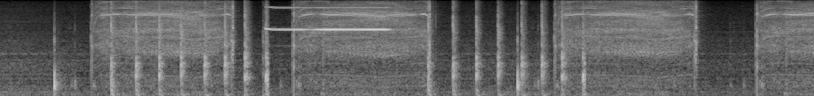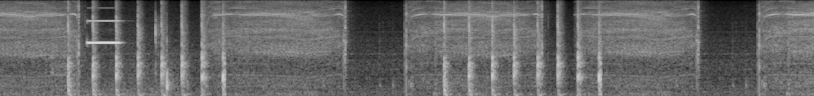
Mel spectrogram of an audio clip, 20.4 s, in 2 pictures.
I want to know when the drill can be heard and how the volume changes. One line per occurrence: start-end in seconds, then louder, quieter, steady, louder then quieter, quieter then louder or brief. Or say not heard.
0.0-20.3 steady.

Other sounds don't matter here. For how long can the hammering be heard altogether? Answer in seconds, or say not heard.
8 s.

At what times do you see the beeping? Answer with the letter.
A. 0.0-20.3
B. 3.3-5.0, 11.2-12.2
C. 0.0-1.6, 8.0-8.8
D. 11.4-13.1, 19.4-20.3
B.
